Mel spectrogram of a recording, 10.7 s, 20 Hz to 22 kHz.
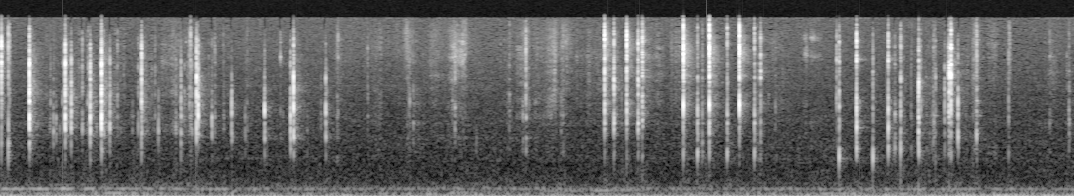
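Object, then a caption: Hard plastic game controller. Thumbs press and click the face buttons, d-pad and sticks of a white Xbox 360 controller made of hollow hard plastic, held in both hands. Quick, sharp, bright plastic clicks come in irregular bursts over a steady low hum, each click dying away almost instantly.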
